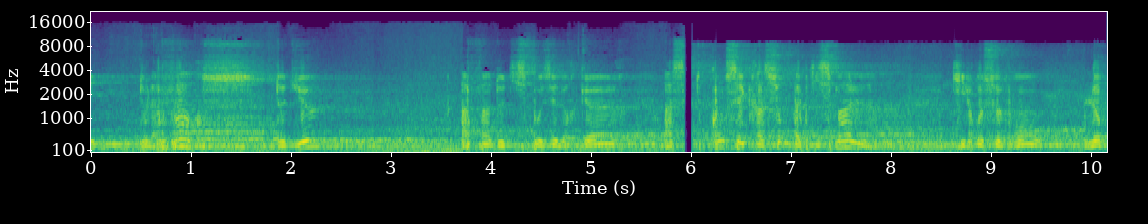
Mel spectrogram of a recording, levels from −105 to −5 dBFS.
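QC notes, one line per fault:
5.94–10.17 s input switched to a poorer device: likely a mid-recording input change; after an 80 ms gap, sound stops above 8.5 kHz, duller, with faint new background noise.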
